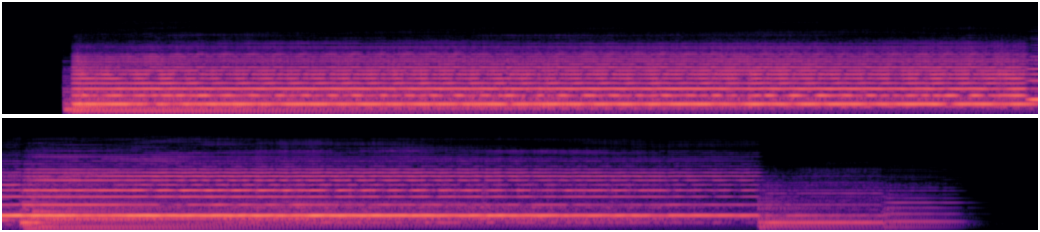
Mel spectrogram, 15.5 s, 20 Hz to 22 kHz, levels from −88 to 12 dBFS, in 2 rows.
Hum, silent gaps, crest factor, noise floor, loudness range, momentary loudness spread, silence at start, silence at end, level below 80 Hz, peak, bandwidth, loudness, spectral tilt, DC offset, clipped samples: none; none; 14 dB; -56 dBFS; 7 LU; 9 LU; 0.45 s; 0.75 s; -52 dBFS; -8 dBFS; 8 kHz; -20 LUFS; -5.5 dB/octave; under 0.1%; under 0.1%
